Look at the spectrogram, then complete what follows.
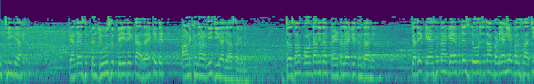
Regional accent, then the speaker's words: Punjab, India; moved away as an adult; ਅਸੀਂ ਜਿਹੜੇ ਪੰਜਾਬ ਤੋਂ ਜੰਮ ਪਲ ਕੇ ਇੱਧਰ ਆਏ ਹਾਂ, ਵੱਡੇ ਹੋ ਕੇ ਆਏ ਹਾਂ

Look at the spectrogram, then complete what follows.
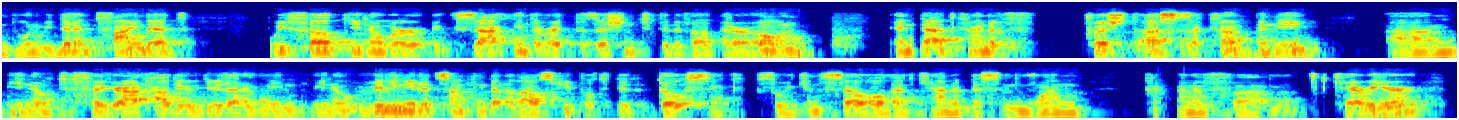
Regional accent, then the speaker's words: Israel; moved away as an adult; now in Canada; I'm also originally from Israel, but I came to Canada about 7 years ago to pursue my MBA.

